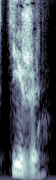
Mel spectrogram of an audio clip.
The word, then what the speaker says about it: Кижи: А правильно Кижи, да. И все, кто приезжает с запада, с нашей центральной части России, когда я там говорю, да, иногда все-таки говорю Кижи, они поправляют, нет, Кижи.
